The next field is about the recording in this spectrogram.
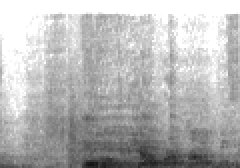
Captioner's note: dramatic sigh; even more dramatic sigh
